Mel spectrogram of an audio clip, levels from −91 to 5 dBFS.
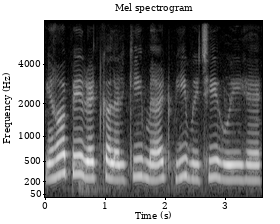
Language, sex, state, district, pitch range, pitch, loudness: Hindi, female, Jharkhand, Palamu, 225-260 Hz, 240 Hz, -16 LUFS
